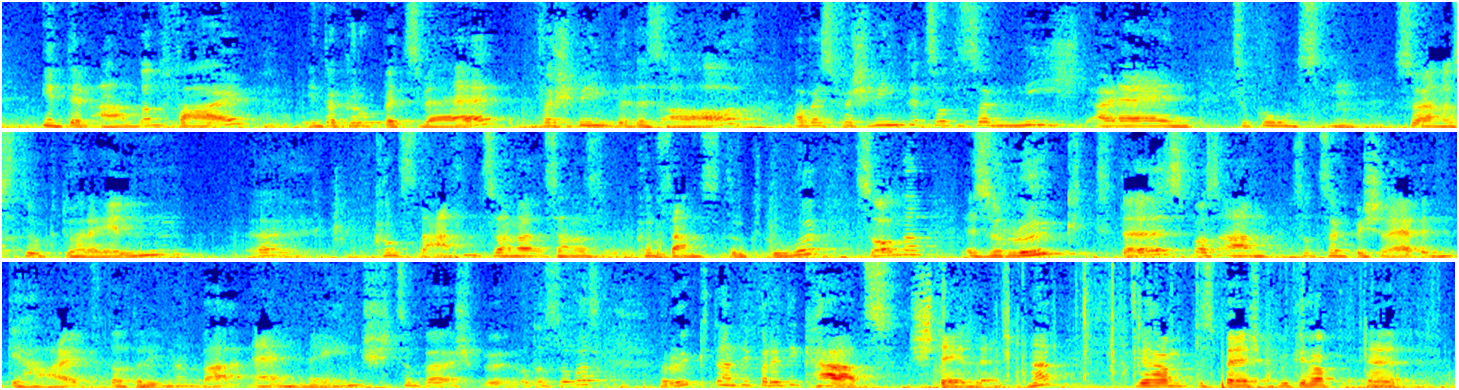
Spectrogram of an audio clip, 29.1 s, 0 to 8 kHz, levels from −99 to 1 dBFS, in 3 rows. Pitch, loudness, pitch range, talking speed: 170 Hz, -25 LUFS, 150-195 Hz, 120 wpm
